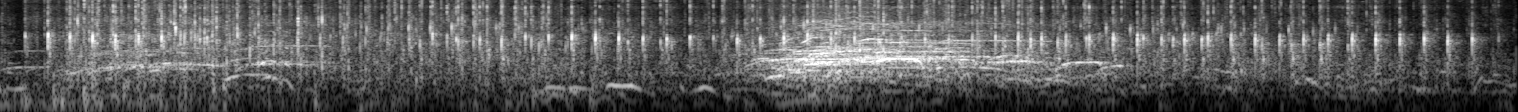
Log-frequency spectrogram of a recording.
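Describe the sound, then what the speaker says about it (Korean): A cinema audience claps and cheers to welcome the director and actors of the film Ashfall (Baekdusan) for a stage greeting, sustained applause with a swell of shouting and cheers midway, mixed with crowd voices. "뜨거운 박수로 맞이해 주시면 진심으로 감사하겠습니다."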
